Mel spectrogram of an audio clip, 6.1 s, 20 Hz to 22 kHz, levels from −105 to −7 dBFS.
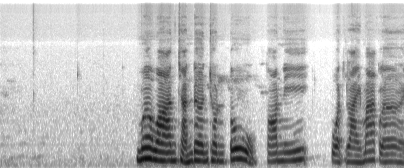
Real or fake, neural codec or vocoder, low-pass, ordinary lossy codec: fake; vocoder, 44.1 kHz, 128 mel bands every 256 samples, BigVGAN v2; 19.8 kHz; none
